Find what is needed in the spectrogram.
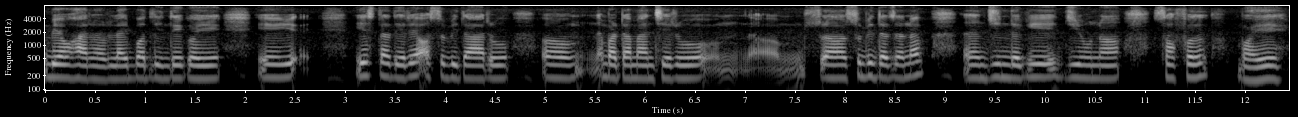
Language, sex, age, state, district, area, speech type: Nepali, female, 18-30, West Bengal, Darjeeling, rural, spontaneous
